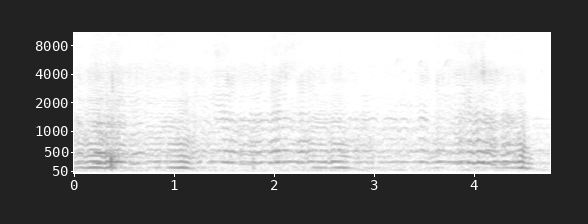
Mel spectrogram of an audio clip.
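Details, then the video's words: Hornets at a feeding place in the Eifel region of Germany, heard as a continuous low buzzing drone with rich overtones, slightly wavering in pitch, with a few soft clicks and knocks in the background. "Hornissen am Futterplatz. hornets at food."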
